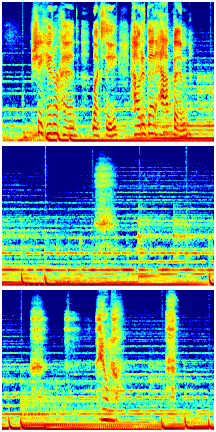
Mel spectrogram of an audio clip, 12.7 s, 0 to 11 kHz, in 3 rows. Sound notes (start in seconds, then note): 6.0 heavy breathing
